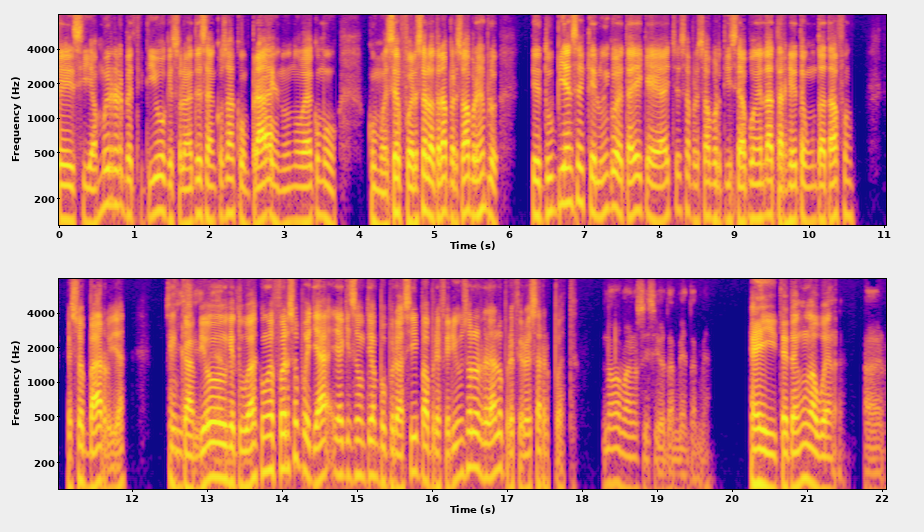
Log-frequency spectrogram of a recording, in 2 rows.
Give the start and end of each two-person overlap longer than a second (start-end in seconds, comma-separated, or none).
12.4-13.7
